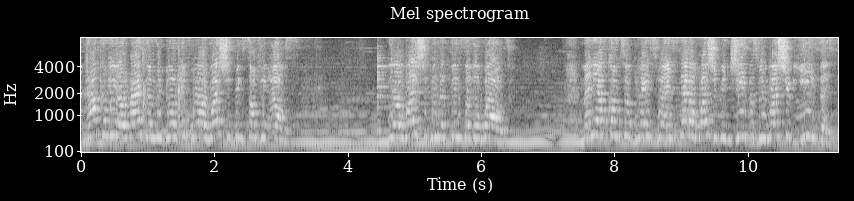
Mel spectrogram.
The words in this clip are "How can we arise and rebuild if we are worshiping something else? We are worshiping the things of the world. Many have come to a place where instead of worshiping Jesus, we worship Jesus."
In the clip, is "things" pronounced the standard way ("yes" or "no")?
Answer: yes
